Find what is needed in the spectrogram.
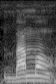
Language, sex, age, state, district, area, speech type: Odia, male, 45-60, Odisha, Kendrapara, urban, read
